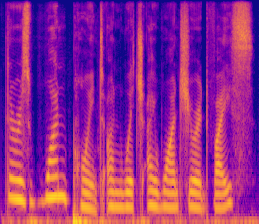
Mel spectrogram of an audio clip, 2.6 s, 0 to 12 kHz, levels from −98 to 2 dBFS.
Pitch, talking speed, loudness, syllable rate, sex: 210 Hz, 230 wpm, -15 LUFS, 5.9 syllables/s, female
